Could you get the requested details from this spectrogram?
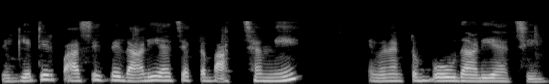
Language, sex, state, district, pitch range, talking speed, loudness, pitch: Bengali, female, West Bengal, North 24 Parganas, 150-180 Hz, 140 wpm, -19 LUFS, 165 Hz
